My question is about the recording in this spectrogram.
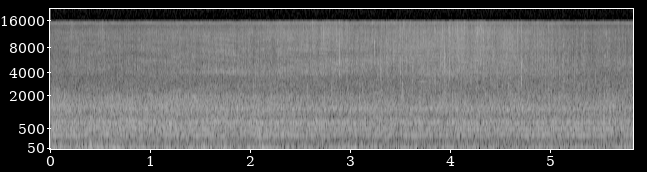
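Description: A vehicle engine running steadily: an even hum over a constant low rumble.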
